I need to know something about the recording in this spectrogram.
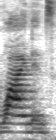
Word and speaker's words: Winans: Vicki Winans and Marvin Winans, of course, senior from the gospel royalty, the Winans. He's going to be speaking on Sunday. So everyone's saying their last name wrong. That's what I'm hearing? It's Winans.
